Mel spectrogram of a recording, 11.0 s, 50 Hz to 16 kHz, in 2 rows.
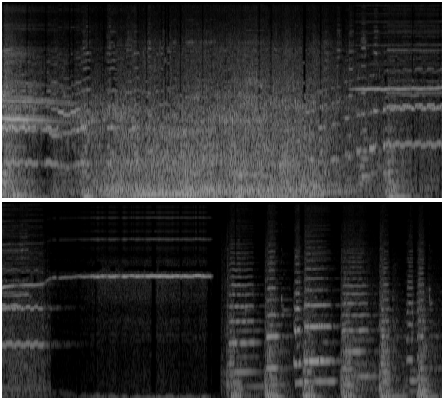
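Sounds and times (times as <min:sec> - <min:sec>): orchestral cartoon music: 0:00.0 - 0:06.1, 0:08.2 - 0:11.0.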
